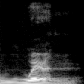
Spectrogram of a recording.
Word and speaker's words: weren't: to wasn't where not is weren't but of course the t is silent. Now this is the n sound the strong n the wearin.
